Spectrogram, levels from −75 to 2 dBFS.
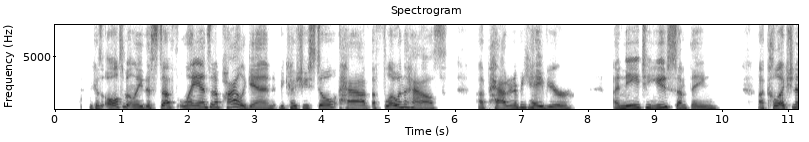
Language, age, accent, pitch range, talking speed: English, 40-59, American, 185-235 Hz, 155 wpm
